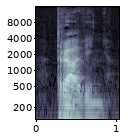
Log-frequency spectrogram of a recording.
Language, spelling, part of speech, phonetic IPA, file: Belarusian, травень, noun, [ˈtravʲenʲ], Be-травень.ogg
- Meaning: May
